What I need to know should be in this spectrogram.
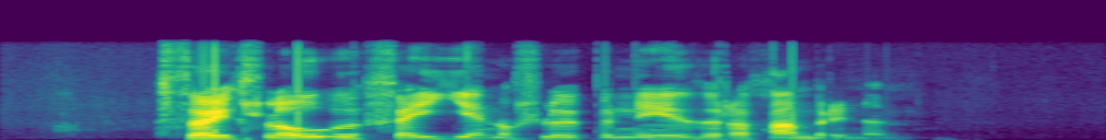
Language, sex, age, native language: Icelandic, male, 20-29, Italian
